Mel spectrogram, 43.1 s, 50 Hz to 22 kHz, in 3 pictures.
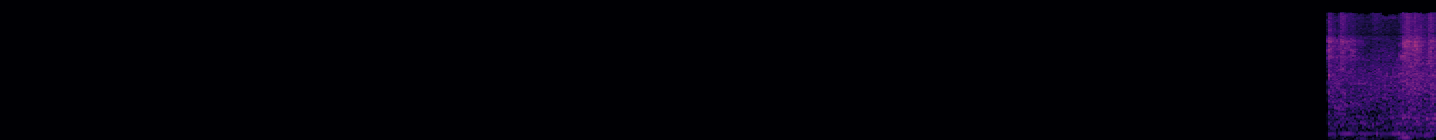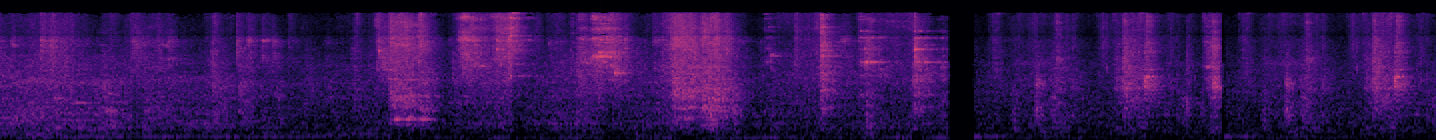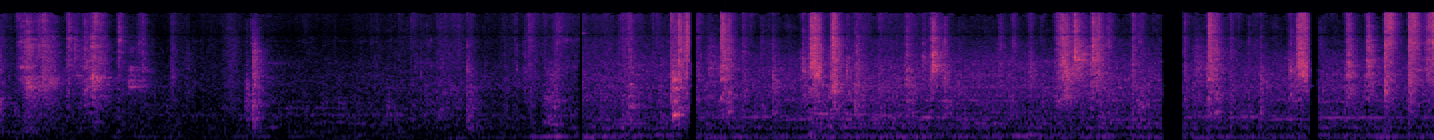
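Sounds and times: tools clinking on tile: 0:18.1 - 0:23.9, 0:35.0 - 0:38.3.

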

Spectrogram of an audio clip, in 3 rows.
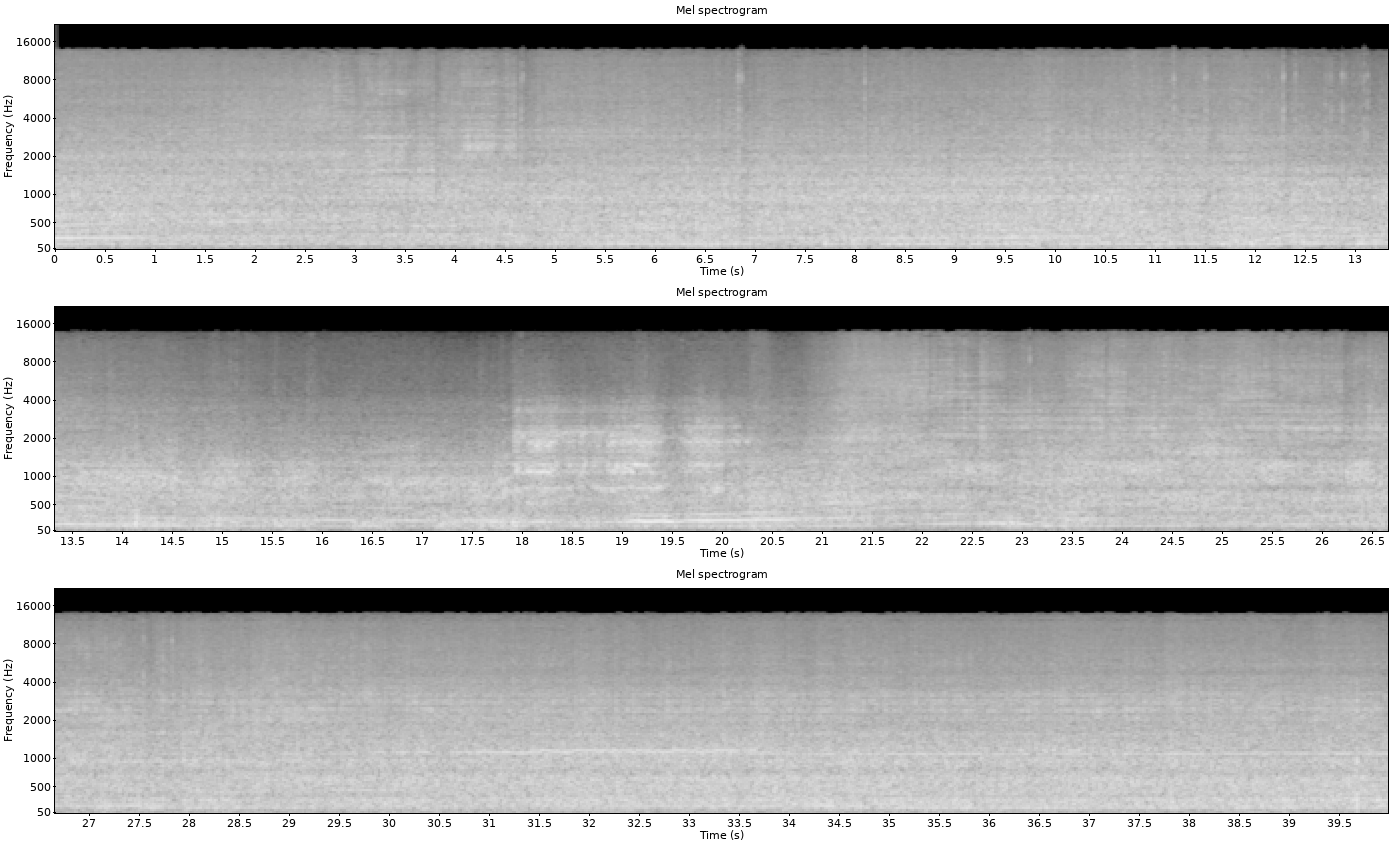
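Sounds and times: racing car engine revving: 0:17.9 - 0:36.8.

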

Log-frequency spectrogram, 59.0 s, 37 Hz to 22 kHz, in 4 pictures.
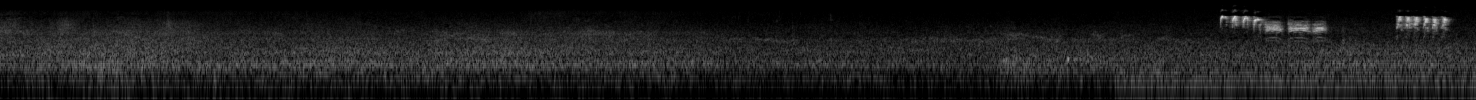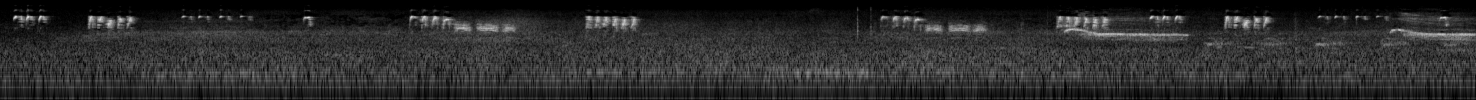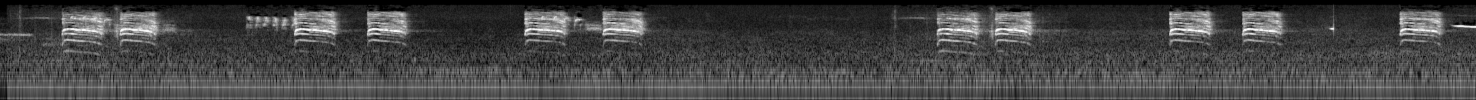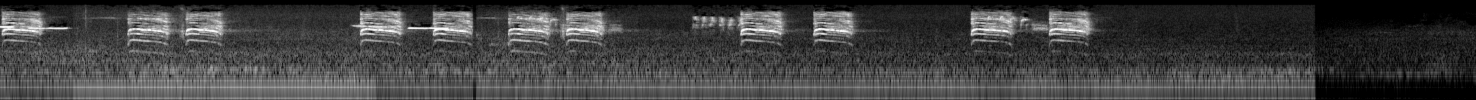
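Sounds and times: soft bird chirping: 0:25.4 - 0:34.1, 0:34.7 - 0:40.3, 0:43.5 - 0:53.2
blue jays calling: 0:25.6 - 0:57.4.

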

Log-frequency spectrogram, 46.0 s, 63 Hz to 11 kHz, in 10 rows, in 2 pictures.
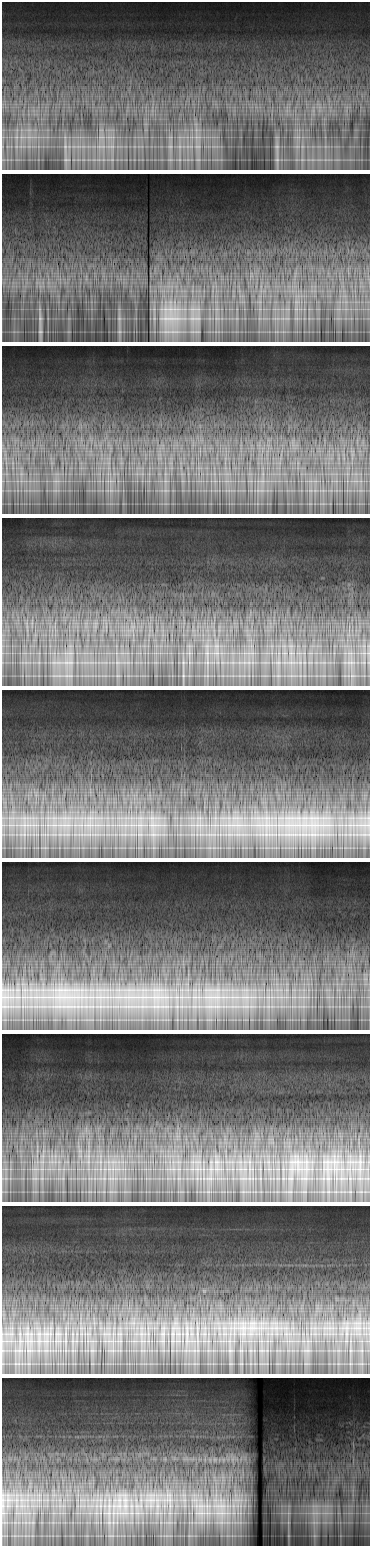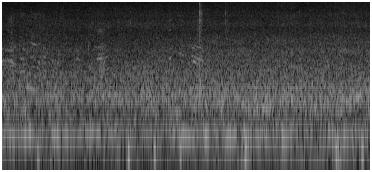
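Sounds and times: outboard engine drone: 0:00.0 - 0:46.0
wake and surf rushing: 0:00.0 - 0:46.0
wind on microphone: 0:00.0 - 0:46.0.

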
